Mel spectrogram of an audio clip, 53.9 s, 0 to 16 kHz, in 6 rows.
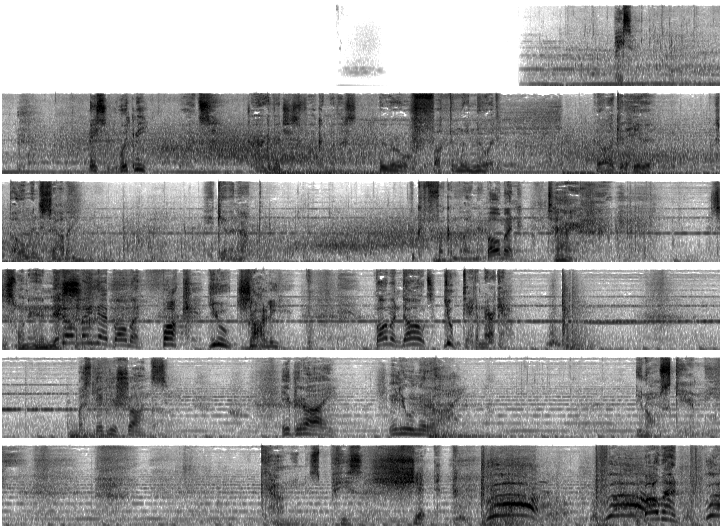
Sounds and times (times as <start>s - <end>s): Music: 6.4s - 53.8s
Speech: 10.1s - 15.3s, 16.4s - 17.2s, 26.8s - 30.5s, 36.8s - 38.0s, 39.4s - 40.1s, 40.7s - 41.7s, 48.1s - 50.4s.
